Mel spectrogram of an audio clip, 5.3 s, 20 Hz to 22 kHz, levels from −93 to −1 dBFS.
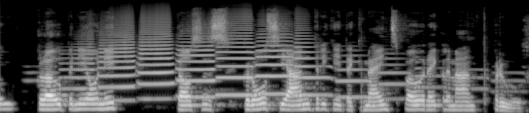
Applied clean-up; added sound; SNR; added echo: classical method Wiener filter.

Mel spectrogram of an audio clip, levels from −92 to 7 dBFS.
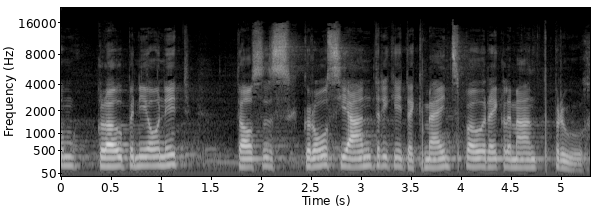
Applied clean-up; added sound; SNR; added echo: none; none; none; none.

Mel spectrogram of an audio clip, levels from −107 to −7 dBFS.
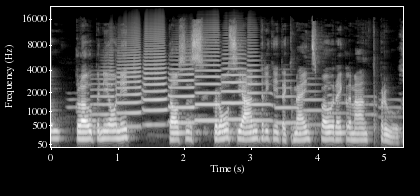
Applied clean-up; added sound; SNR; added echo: classical method log-MMSE.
